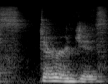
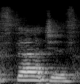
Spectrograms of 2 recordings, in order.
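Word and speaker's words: stirge: this huge group of sturges, they're called. Sturge. I think that's how you pronounce it. S-T-I-R-G-E. Sturge.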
